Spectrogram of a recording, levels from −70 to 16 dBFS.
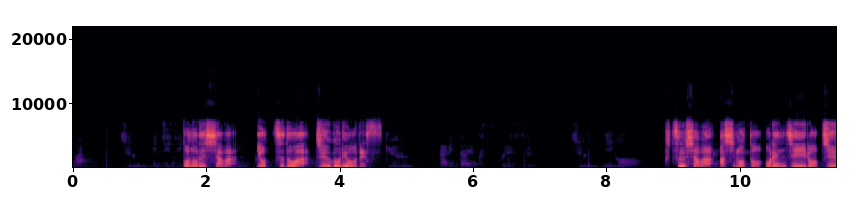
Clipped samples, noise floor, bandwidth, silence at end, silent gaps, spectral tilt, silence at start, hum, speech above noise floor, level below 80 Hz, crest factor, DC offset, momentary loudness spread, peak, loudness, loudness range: under 0.1%; -71 dBFS; 12.5 kHz; 0 s; none; -1.5 dB/octave; 1.65 s; none; 53 dB; -74 dBFS; 22 dB; under 0.1%; 11 LU; 0 dBFS; -17 LUFS; 10 LU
